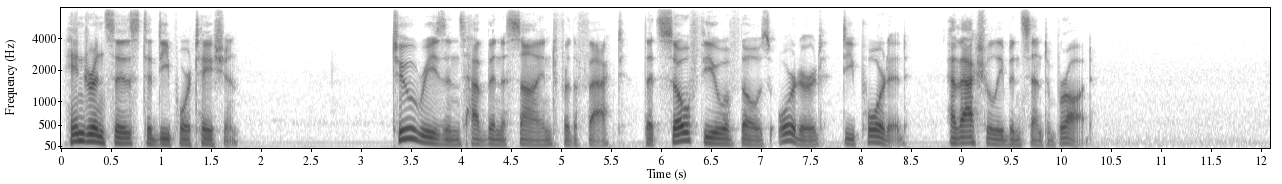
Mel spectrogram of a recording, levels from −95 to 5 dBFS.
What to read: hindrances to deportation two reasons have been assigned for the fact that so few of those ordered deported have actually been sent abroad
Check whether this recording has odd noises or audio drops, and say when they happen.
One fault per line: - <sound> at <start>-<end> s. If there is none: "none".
none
